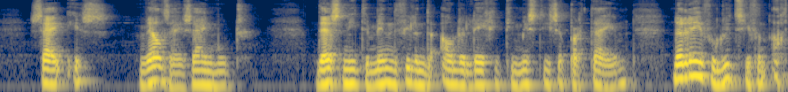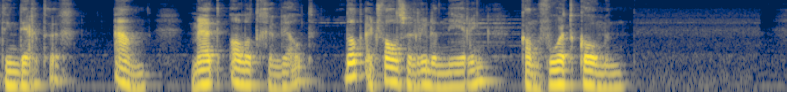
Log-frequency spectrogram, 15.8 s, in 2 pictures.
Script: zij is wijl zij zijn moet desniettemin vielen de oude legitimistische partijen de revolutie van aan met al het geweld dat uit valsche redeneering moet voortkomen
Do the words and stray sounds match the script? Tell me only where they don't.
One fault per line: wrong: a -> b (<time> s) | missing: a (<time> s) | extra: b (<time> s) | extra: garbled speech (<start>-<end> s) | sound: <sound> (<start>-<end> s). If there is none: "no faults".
wrong: moet -> kan (13.1 s)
